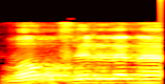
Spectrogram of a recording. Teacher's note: واغفر لنا میں واو کو غین سے ملانا ہے ، اصل میں اغفر لنا ہے، ملا دیں گے، واغفر الف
